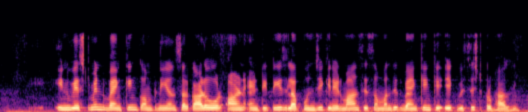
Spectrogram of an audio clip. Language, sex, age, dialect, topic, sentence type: Magahi, female, 46-50, Western, banking, statement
